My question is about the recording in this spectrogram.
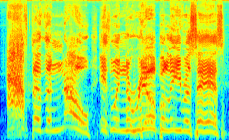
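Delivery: loud, high preacher's shout; preaching shout. Acted. Preacher hammering the point at the congregation, shouting. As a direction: shout it out to the pews.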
